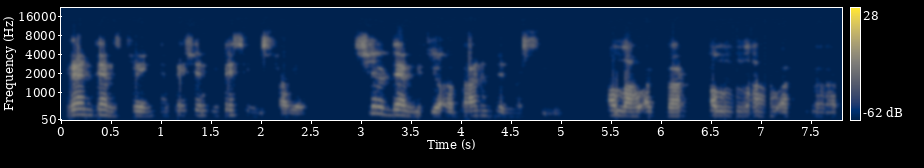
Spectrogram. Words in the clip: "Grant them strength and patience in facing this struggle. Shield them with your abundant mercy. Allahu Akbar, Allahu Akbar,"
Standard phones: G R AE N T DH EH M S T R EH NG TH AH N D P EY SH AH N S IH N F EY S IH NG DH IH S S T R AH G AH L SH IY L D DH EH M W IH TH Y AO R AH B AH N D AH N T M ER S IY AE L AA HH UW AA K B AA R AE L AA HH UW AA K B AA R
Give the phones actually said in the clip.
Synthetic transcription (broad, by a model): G R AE N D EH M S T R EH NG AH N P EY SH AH N IH N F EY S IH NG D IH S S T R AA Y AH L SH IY L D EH M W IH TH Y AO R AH B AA N D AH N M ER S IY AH L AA HH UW AA K B AA R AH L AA HH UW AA K B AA R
